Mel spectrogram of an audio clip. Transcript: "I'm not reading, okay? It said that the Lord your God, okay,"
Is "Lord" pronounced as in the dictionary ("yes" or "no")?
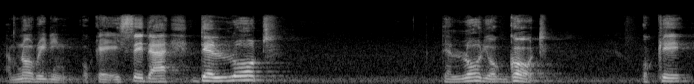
no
